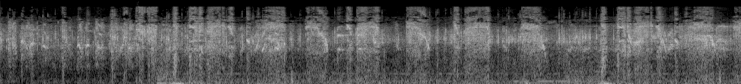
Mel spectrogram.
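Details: Swiftlet lure sound for attracting the birds: a steady stream of sharp, high twitters and raspy chirps, dense and overlapping, with small fluctuations in volume.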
